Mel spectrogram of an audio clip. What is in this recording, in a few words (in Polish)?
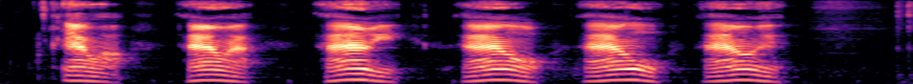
"ę", fonetyka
